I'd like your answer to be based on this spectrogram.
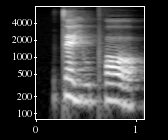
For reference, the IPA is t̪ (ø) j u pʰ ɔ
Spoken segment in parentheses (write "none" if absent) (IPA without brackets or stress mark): ɛ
